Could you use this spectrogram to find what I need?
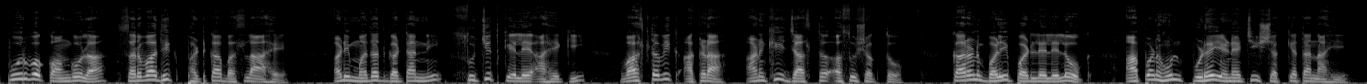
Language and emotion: Marathi, neutral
